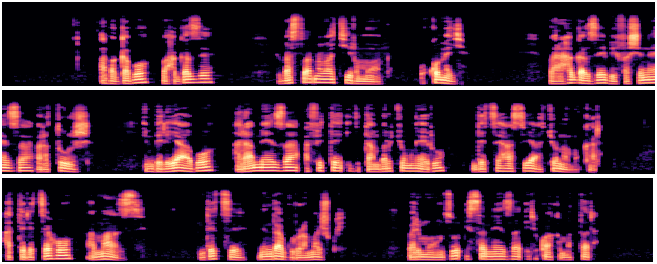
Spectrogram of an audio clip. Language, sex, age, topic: Kinyarwanda, male, 25-35, government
